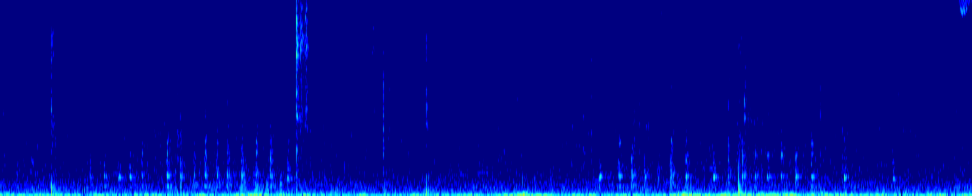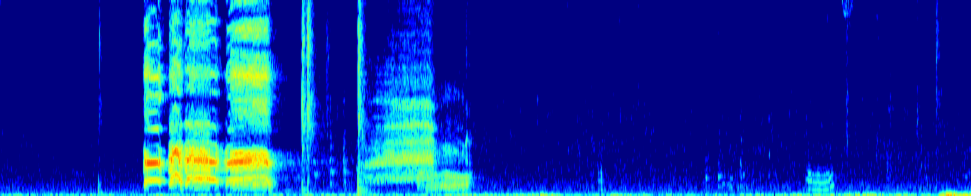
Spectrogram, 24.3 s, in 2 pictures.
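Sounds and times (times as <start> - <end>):
rooster crowing: 13.9 - 15.7.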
